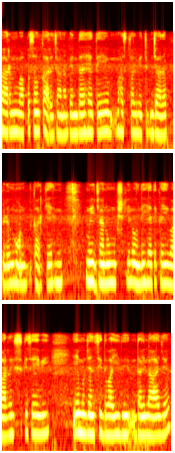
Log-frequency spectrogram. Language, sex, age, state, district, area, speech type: Punjabi, female, 30-45, Punjab, Mansa, urban, spontaneous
